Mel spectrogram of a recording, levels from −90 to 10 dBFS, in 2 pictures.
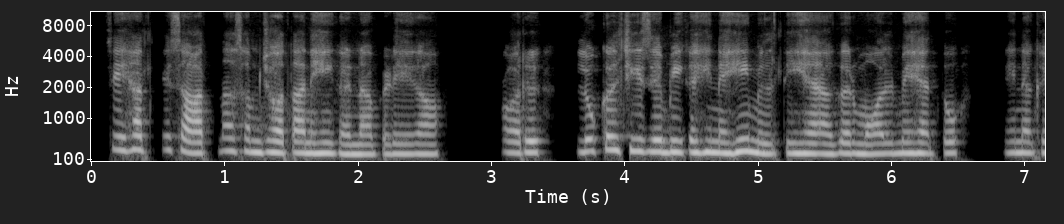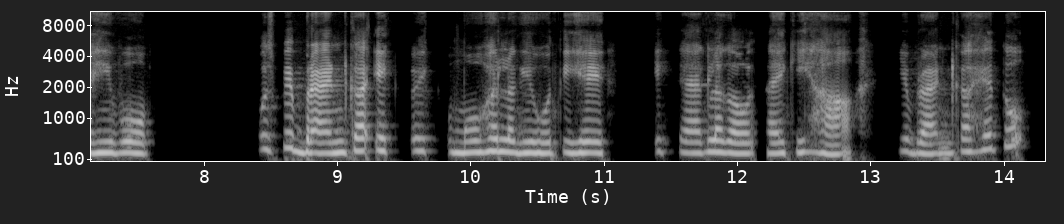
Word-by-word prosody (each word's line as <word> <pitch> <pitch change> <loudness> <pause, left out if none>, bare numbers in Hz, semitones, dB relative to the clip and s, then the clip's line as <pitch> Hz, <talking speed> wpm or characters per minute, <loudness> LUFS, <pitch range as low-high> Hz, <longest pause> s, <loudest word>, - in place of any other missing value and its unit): सेहत 300 0 -1
के 300 - -10
साथ 245 -5 +3
न 280 - -3
समझौता 245 -3 +1
नहीं 230 0 +3
करना 210 -1 +1
पड़ेगा। 215 0 -3 0.5
और 240 0 -2 0.4
लोकल 270 +3 0
चीज़ें 265 -3 +1
भी 255 0 +3
कहीं 250 0 +2
नहीं 245 +2 +4
मिलती 225 -1 0
हैं 225 -1 +3
अगर 225 +1 -1
मॉल 220 0 -1
में 230 0 0
है 230 -1 +2
तो, 235 - -3
कहीं 240 0 -13
न 240 0 -1
कहीं 240 0 +1
वो, 235 0 +1 0.9
उसपे 320 +1 -2
ब्रांड 240 -1 +5
का 275 - +6
एक 280 -1 +2 0.2
एक 275 0 -7
मोहर 250 +3 +2
लगी 245 -3 +2
होती 235 0 0
है, 240 - +4 0.5
एक 255 - -14
टैग 235 0 -2
लगा 250 -3 +2
होता 225 0 -2
है 230 - +1
कि 245 +1 -6
हाँ, 220 -5 -1 0.4
ये 265 - -8
ब्रांड 225 0 -1
का 270 - -4
है 295 +4 -3
तो 380 - -5
240 Hz, 195 wpm, -22 LUFS, 230-260 Hz, 0.9 s, का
